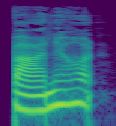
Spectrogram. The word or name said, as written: barnehånd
